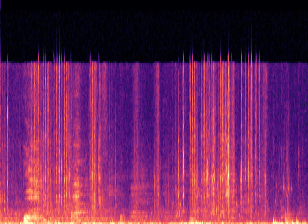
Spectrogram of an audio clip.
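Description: A man straining against a heavy fish on a rod lets out a falling 'ohh' groan about half a second in, over steady wind rumble on the microphone and scattered small clicks.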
